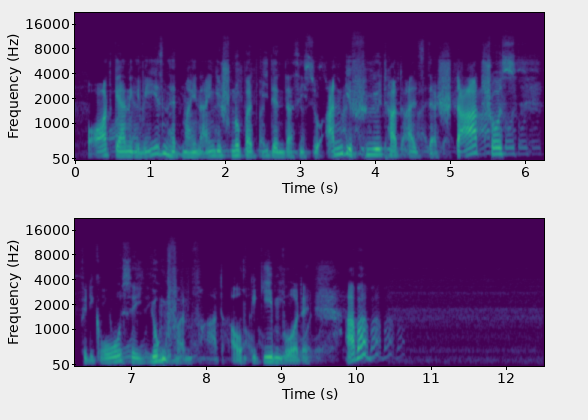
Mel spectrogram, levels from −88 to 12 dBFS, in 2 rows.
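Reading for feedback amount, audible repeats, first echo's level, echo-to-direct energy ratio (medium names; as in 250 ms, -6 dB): 36%, 2, -20.5 dB, -20.0 dB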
